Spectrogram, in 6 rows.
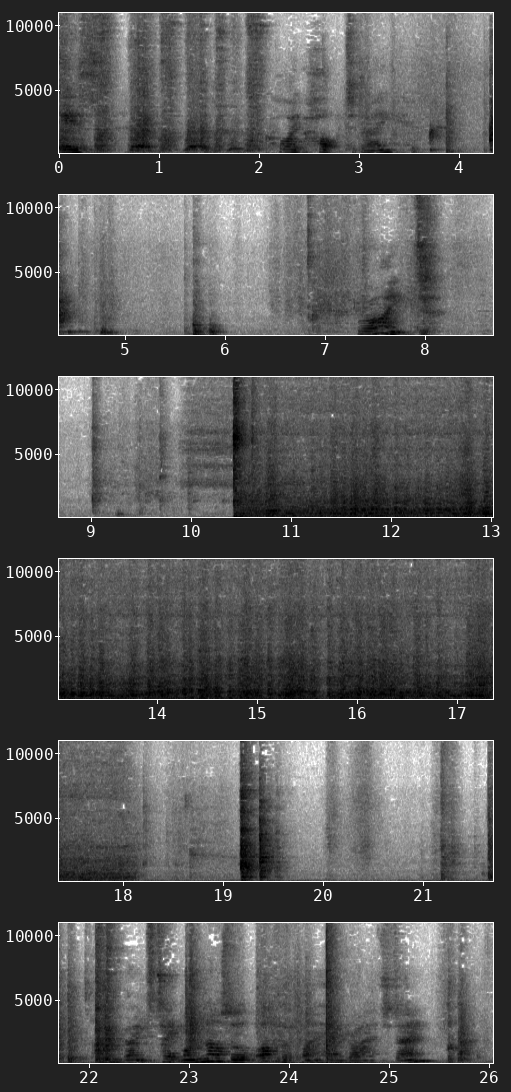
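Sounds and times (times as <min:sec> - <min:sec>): hair dryer blowing: 0:10.4 - 0:18.2.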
